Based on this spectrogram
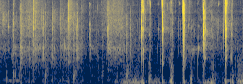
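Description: Crunchy chewing of almonds and dried cherries: many irregular, sharp crunches with soft mouth noises between them, growing busier and louder toward the end.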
